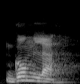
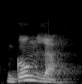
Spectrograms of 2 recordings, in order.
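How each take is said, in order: Both takes have the same delivery.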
